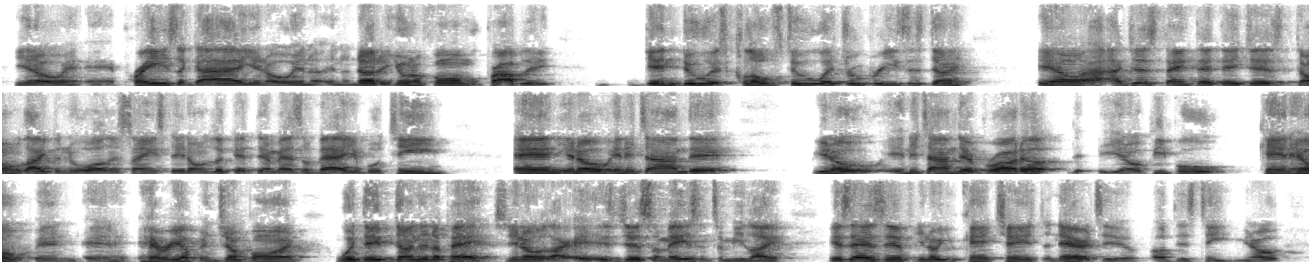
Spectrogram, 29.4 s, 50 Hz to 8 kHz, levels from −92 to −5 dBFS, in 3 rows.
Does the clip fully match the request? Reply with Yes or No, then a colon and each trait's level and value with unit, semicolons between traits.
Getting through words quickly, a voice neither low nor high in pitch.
Yes: fast, 210 wpm; medium, 150 Hz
